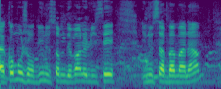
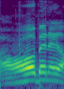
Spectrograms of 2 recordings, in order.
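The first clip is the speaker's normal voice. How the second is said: American accent and pronunciation. Quizzing a student on where Robben Island is, saying it with American accent. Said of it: "avec l'accent. Ça, c'est l'accent américain, ça".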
